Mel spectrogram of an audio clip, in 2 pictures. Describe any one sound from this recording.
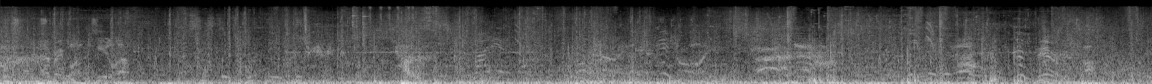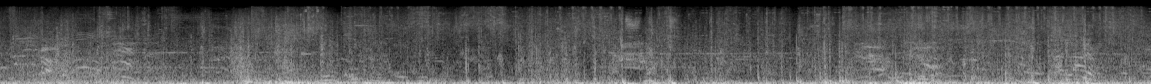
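Video game weapons fire in rapid bursts.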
